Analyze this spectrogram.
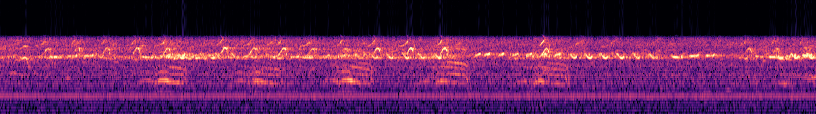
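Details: A raven cries at dawn on Sydney's Northern Beaches: a run of drawn-out, falling, wailing notes, roughly one a second, over a steady high buzz of insects and a faint constant hum.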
